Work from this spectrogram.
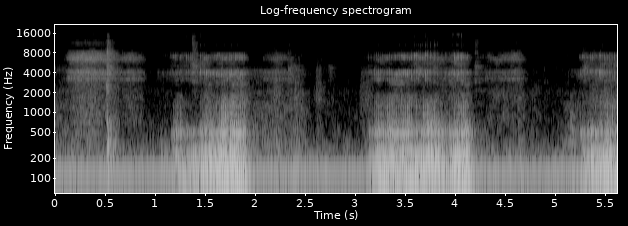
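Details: Dreaming Boxer dog snores while asleep, deep rasping breaths coming about every two to three seconds, a low steady hum underneath and a light click early on.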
